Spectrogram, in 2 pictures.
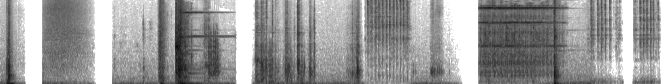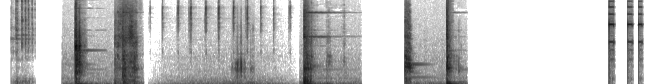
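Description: Stop-motion foley of small objects being handled: scattered clicks, knocks and short rustles. A bell-like ring lasts about a second, starting about six seconds in. Just after that comes a fast run of even ticks as a stainless-steel wind-up egg timer is twisted.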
